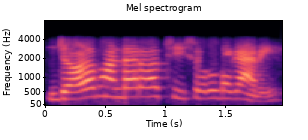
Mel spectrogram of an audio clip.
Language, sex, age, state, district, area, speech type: Odia, female, 30-45, Odisha, Ganjam, urban, conversation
